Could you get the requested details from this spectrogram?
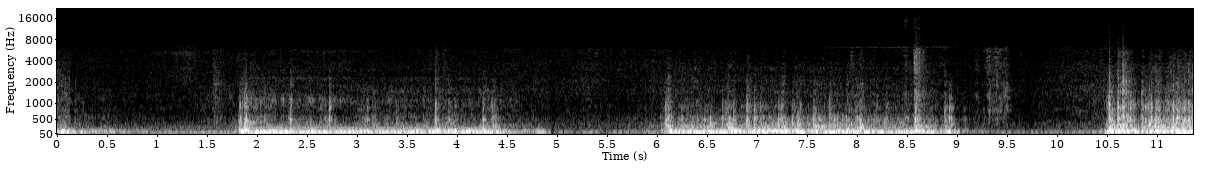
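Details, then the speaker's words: Automatic washing machine with a worn gearbox, in the washing drum. Empty it is quieter; loaded with clothes, a deep rumble swells with each agitator stroke and drops between strokes. Worn gearbox noise under load, needing repair. "आपने देखा था जैसे machine खाली चल रही थी तो आवाज कम थी और जैसे मैंने इसमें कपड़े डेल और इसकी आवाज बाढ़ गई तो इसी को ही रिपेयर करना है"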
